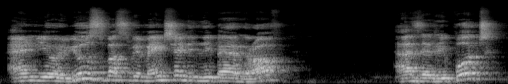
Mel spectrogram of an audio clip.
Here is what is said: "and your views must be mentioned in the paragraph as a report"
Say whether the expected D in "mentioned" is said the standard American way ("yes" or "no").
yes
